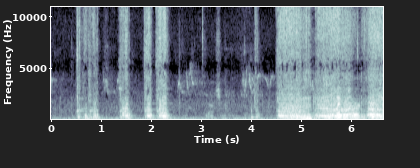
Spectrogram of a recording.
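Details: Abandoned Toyota Tercel SR5 wagon being revived, power applied while cranking: rough uneven rubbing scrapes then loud steady grind as wiper blades drag across dry windshield glass.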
